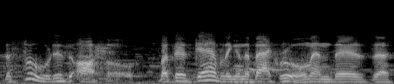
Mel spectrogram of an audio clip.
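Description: An actor playing a smooth, flirtatious sculptor with a playful, hesitating manner, in 1950s American radio drama style. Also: male voice, medium pitch, very animated, moderate pace, natural voice. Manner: suave, playful, hesitating with uhs. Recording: tinny old radio broadcast, music behind.

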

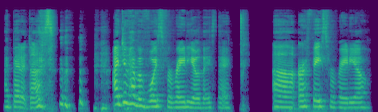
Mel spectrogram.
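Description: Candid woman with a bright voice. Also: fairly low pitch, moderate pace. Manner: open and self-deprecating, laughs easily, frequent ums. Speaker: podcast guest. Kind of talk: candid personal storytelling.

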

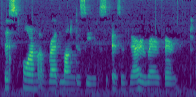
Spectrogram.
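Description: A woman's voice: fairly low pitch, steady tone, measured pace, pushed and bright, a little hiss or hum, poor audio. A woman playing an ancient, sickly vampire-elf hybrid in an audio drama, guarded, wry and resigned in her delivery. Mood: resigned, sad.

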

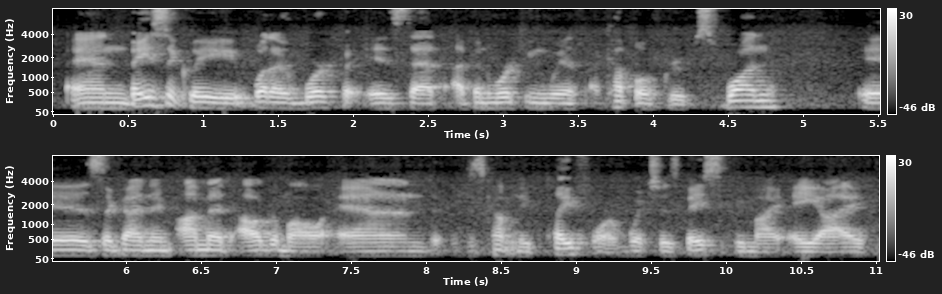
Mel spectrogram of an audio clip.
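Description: A man's voice: lowish voice, darkish tone, a little hiss or hum, rough recording. A man, a digital artist, speaking as an interview guest in a casual, rambling way, often repeating "you know" and "the thing is.".

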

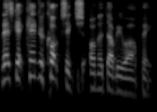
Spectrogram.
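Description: A man hosting a sports podcast, interviewing guests in a casual, halting way that often repeats words. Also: medium pitch, big pitch swings, music in the background. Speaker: podcast host.

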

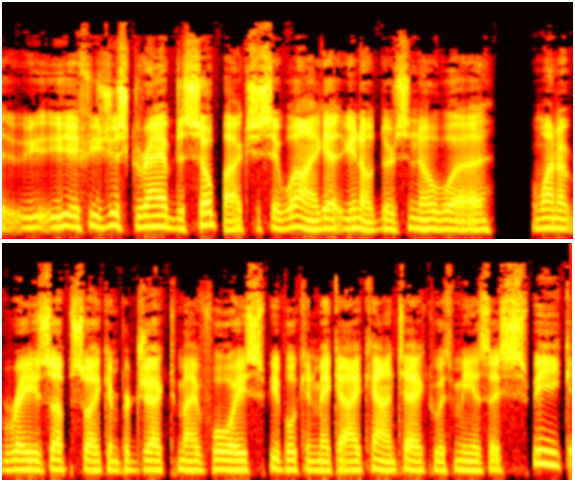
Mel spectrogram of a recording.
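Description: A man hosting a sleep podcast in a creaky voice, meandering hesitantly and soothingly from one digression to the next. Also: medium pitch, no room sound, studio quality. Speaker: podcast host.

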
